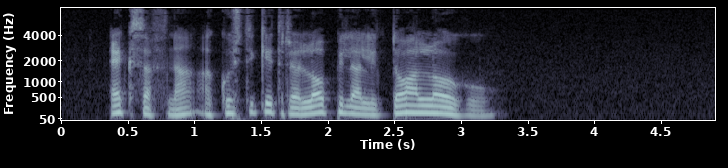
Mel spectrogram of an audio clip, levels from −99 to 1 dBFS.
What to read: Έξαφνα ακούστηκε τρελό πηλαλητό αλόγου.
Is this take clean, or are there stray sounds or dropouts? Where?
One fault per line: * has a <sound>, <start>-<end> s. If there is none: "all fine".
all fine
